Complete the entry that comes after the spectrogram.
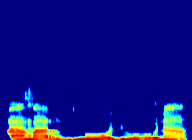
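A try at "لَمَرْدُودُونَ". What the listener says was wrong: Ya, ya lebih ringan. Jadi mungkin memang sih ketika roh sukun itu kan tebal, ikut tebal aja. Kadang-kadang kita tuh huruf dal itu apa kebiasaan kita mungkin nggak terlalu nyentuh banget ya.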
